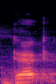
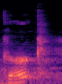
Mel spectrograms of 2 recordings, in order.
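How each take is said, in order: First: The word is said with no R sound. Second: The word is said with an R sound. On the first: The speaker calls it right. "it's Guk" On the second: The speaker calls it wrong. "not Gurk. There's no R in there"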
